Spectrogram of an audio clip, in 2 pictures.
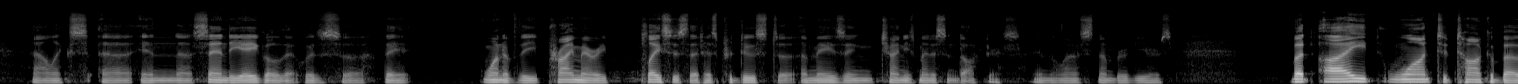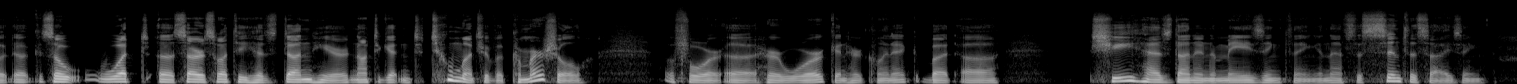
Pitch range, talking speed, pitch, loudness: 90-110 Hz, 140 wpm, 95 Hz, -26 LUFS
